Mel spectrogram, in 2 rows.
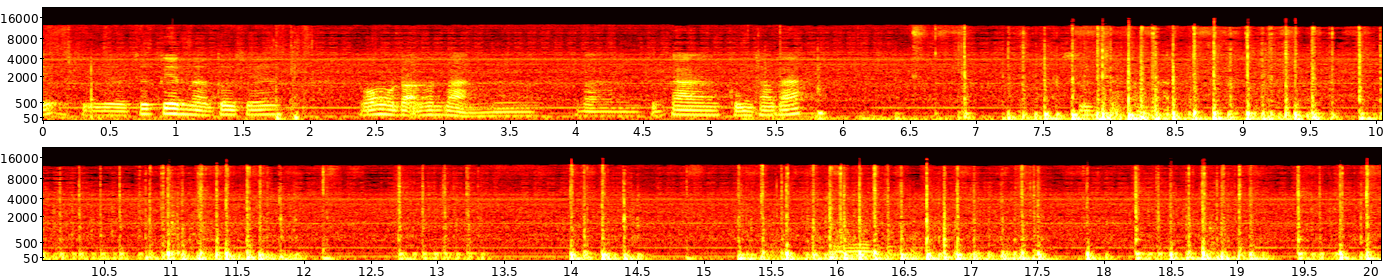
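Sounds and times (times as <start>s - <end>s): computer keyboard typing: 6.8s - 20.0s.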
